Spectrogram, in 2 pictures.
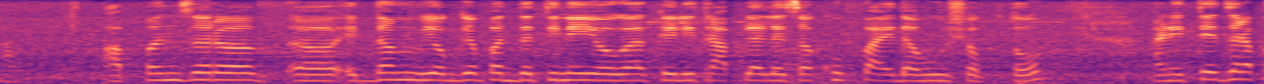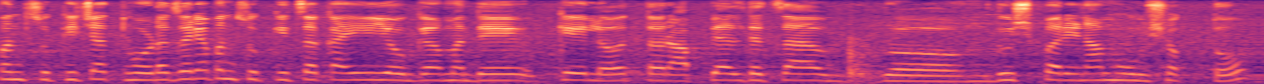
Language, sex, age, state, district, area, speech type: Marathi, female, 18-30, Maharashtra, Jalna, urban, spontaneous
